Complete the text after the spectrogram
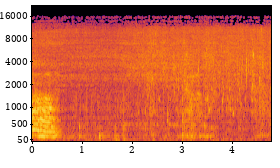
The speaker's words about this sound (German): Oh, das tut gut. Wasser so einfach aus dem Hahn.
